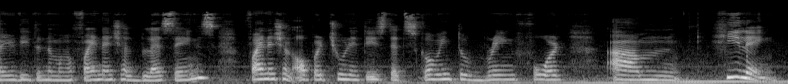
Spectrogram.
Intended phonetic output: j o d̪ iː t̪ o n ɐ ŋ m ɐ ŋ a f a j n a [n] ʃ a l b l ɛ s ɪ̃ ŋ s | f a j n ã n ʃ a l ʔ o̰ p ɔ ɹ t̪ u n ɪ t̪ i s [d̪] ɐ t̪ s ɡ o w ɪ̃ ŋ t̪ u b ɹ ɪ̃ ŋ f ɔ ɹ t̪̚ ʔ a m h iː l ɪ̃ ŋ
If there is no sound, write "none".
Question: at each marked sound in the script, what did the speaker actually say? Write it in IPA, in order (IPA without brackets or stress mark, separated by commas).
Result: n, d̪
